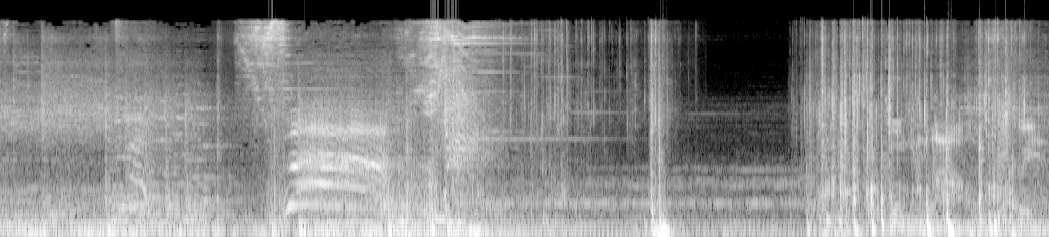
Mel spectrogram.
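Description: A Mortal Kombat XL fatality finishing move on the Raven costume skin plays out with a burst of shattering, cracking and crunching impacts, groaning swells and a sharp thud midway, loud and chaotic against game music.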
